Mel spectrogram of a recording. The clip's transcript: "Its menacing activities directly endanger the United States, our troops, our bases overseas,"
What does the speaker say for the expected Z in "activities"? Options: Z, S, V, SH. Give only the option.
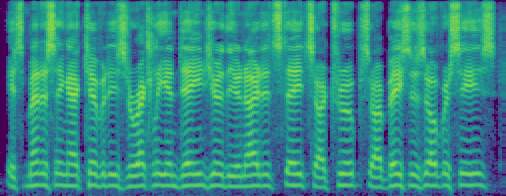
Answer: Z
